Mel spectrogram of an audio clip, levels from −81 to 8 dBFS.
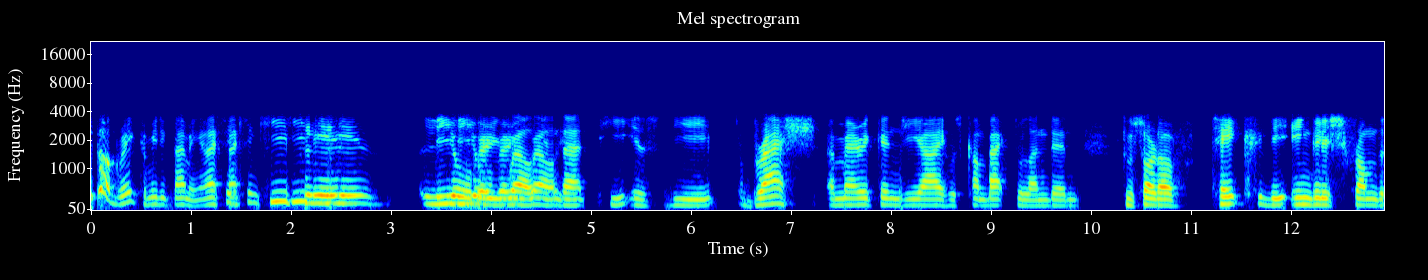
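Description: Throughout, the speech carries iLBC codec character: the band stops at about 3.4 kHz with little below 150 Hz, and each 20 ms frame is coded on its own, leaving a plainly audible rough, synthetic edge. This fits the 15.2 kbps mode.

From 1.38 s to 4.92 s a doubled audio track runs. A full-band copy trails by roughly a fifth of a second, a few decibels quieter, with no decay or room colour. It starts and stops abruptly, which most likely points to a second, slower capture path.

Lost iLBC frames occur at 4.58 to 4.64 s (40 ms), 8.04 to 8.12 s (60 ms) and 10.32 s (120 ms). In each gap the decoder repeats the last pitch cycle mixed with noise, giving a held, buzzy vowel, and clean speech resumes almost immediately afterwards.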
